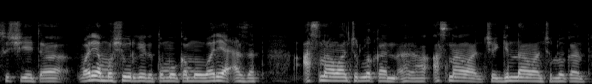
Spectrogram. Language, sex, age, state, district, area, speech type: Kashmiri, male, 18-30, Jammu and Kashmir, Ganderbal, rural, spontaneous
